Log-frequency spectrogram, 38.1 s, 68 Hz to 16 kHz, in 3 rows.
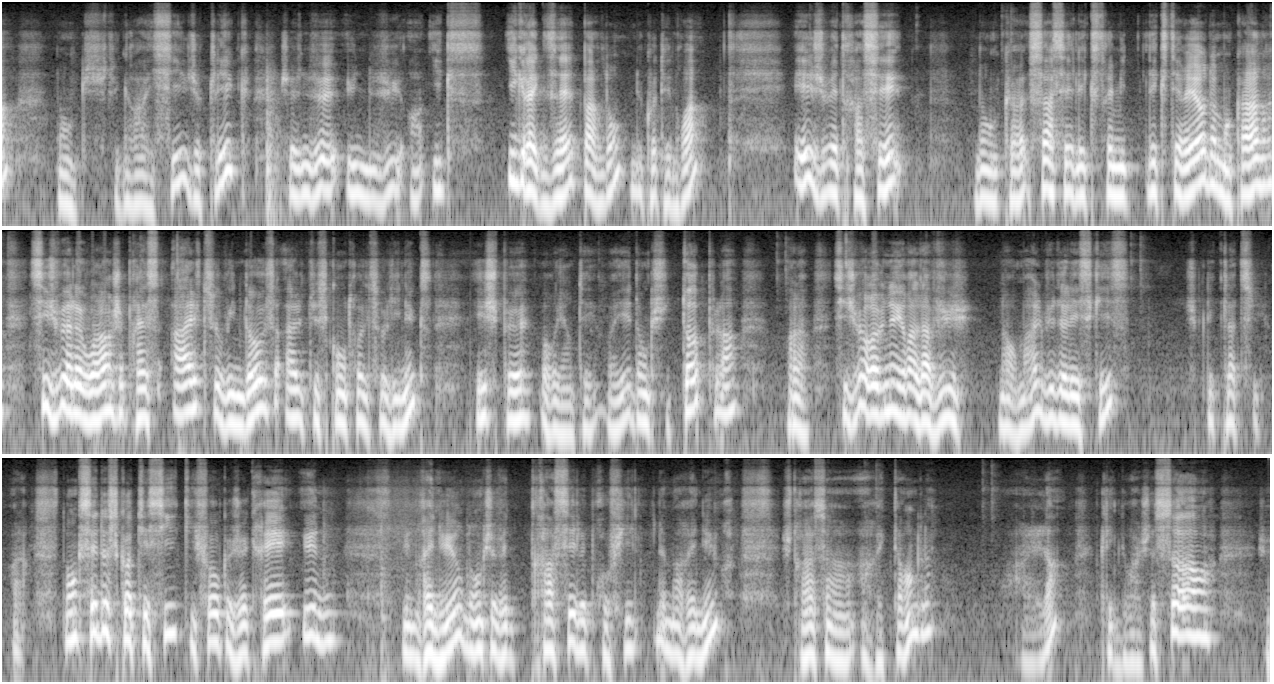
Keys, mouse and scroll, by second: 1.5 click, 3.0 click, 7.1 click, 8.0-8.4 scroll up 2, 8.6-9.3 right drag, 17.0-21.2 ctrl+alt+drag, 24.1 click, 25.7 scroll up 1, 27.0-27.3 scroll up 1, 27.5-28.2 right drag, 31.7 click, 34.1 click, 35.5 click, 36.3 right click, 37.7 click.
